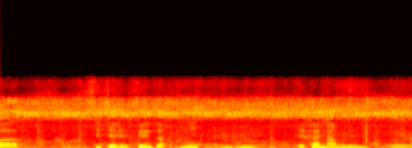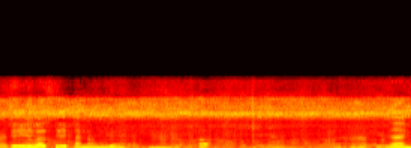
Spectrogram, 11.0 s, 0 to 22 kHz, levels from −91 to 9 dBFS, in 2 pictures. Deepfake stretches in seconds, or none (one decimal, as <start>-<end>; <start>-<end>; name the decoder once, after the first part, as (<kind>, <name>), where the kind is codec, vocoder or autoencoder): 0.0-11.0 (autoencoder, DAC-VAE)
